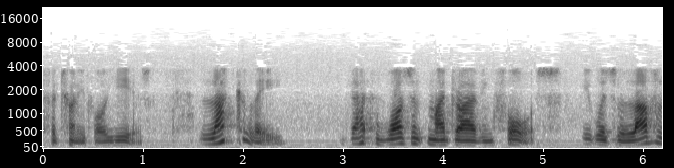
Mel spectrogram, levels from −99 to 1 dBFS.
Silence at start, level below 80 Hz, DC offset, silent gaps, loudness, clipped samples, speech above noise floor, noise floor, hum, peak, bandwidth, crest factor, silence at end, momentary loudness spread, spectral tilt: 0 s; -66 dBFS; under 0.1%; none; -22 LUFS; under 0.1%; 32 dB; -54 dBFS; none; -2 dBFS; 6.2 kHz; 20 dB; 0 s; 19 LU; -9 dB/octave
